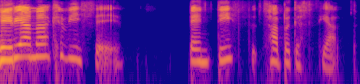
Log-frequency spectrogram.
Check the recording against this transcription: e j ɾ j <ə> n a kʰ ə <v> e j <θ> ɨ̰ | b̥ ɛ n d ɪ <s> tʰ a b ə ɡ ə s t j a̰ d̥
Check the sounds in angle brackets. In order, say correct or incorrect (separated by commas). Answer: incorrect, correct, correct, incorrect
